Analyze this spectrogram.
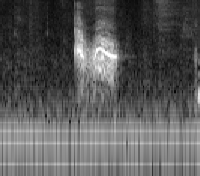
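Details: Pet cockatiel (Nymphicus hollandicus), male, gives a brief, raspy burst of imitated speech indoors, prompted to say hello.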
